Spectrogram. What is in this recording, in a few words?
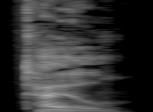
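"tale", Australian English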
